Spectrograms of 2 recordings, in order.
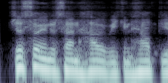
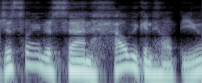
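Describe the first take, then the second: First: It is rattled off quickly in a flat tone. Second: It is said in a measured, expressive tone. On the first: The speaker calls it wrong. "It's like I'm just rapping it out" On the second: The speaker calls it right. "notice the tonality that I'm saying it with"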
